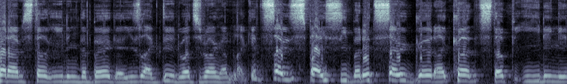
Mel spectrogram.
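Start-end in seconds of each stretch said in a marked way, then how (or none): 3.4-7.6 crying, words broken by sobs. Retelling eating a burger, the speaker quotes their answer to him: imitating sobbing while talking. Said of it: "I'm full on crying now".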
